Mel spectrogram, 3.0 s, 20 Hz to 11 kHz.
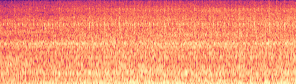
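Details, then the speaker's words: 2006 Honda Accord after no-start fix: steady, smooth idle with no knocks or misses, sounds good; odorless white smoke from tailpipe, needs a test drive to burn it off. "it's running and it sounds good, so I think I just need to take it for a test drive like I've been saying, and go from there."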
